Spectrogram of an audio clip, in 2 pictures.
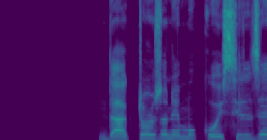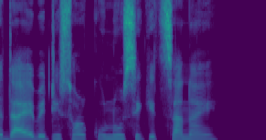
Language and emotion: Assamese, sad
